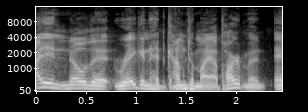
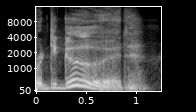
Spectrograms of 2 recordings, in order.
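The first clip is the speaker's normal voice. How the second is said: poor, clumsy put-on pirate accent. Asked how good their pirate accent is, answering in a bad pirate accent. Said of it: "That was not good".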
